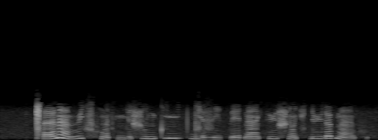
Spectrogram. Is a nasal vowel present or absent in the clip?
present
